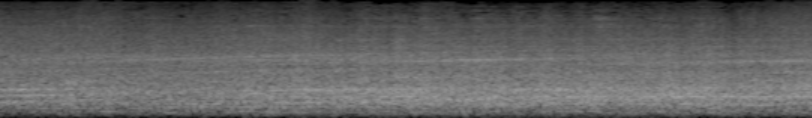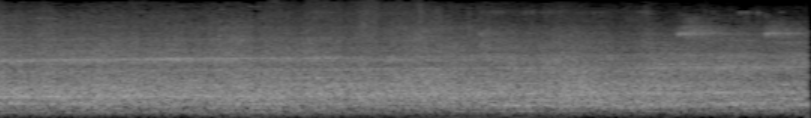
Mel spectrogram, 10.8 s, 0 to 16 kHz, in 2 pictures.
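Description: London Underground 1996 stock deep-tube train accelerating out of the platform: the GTO inverter propulsion whines, rising slowly in pitch over a steady rumble of wheels on rail.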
